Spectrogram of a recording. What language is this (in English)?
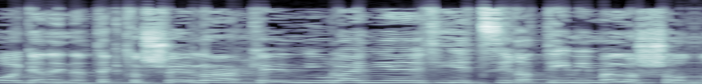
Hebrew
